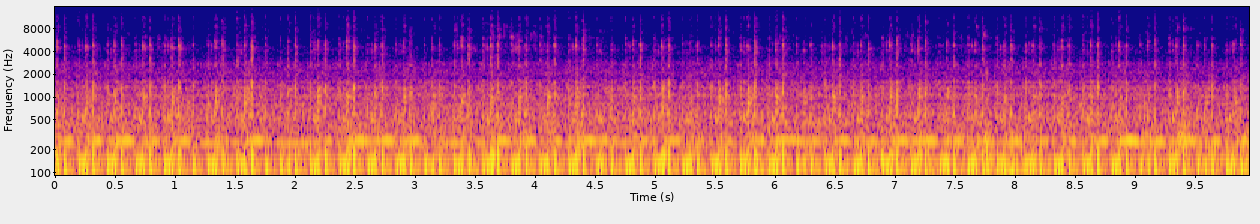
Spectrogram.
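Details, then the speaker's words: Drott T340 skid shovel engine running: a steady low chug with an uneven, stumbling beat around two per second, a misfire. "you can hear it's misfiring for something"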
